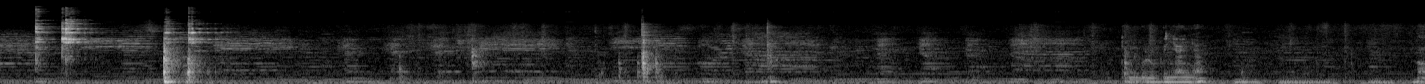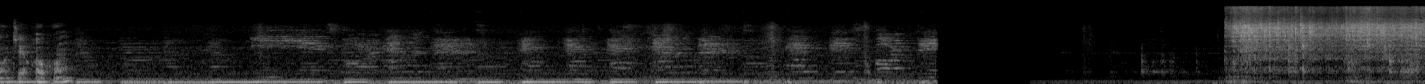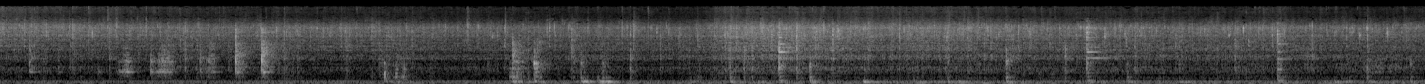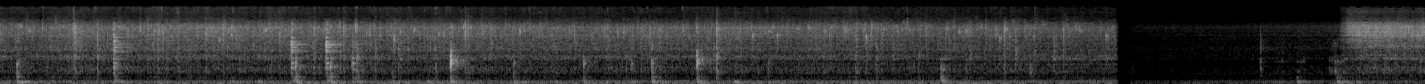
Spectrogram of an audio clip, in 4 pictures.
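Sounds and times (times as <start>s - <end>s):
onions sizzling in oil: 26.5s - 57.0s.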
